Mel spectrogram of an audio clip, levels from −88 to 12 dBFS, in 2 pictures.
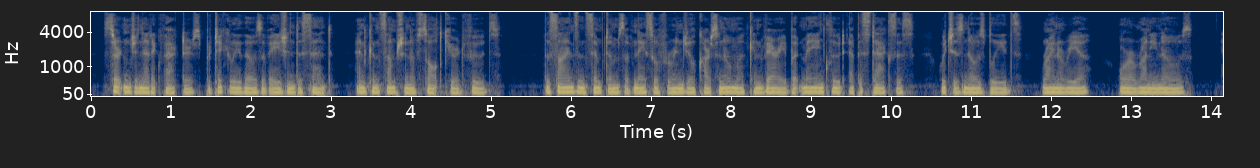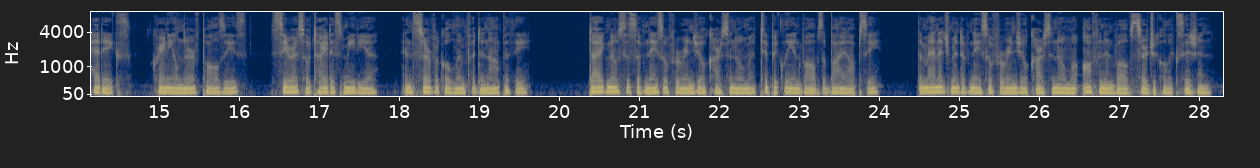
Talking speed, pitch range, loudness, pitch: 130 wpm, 90-95 Hz, -19 LUFS, 95 Hz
